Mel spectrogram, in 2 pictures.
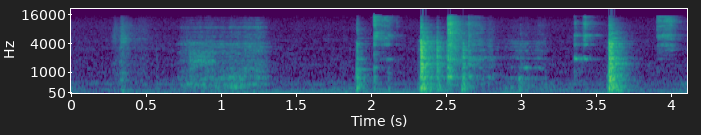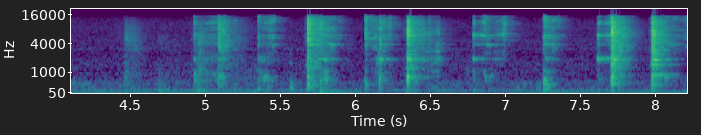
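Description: Metal spoon scraping and knocking against a stainless steel saucepan as vegetables are spooned out onto a plate. A soft scrape comes about a second in, then a run of irregular sharp clinks and knocks from about two seconds on.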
